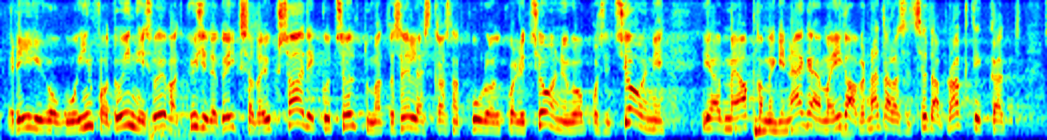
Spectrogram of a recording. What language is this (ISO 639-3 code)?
est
